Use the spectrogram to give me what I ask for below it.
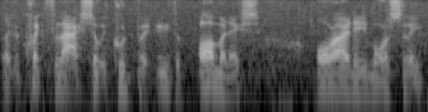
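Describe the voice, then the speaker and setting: A man's voice: fairly low pitch, normal speed, vocal fry. A man chatting casually and playfully as a player in a tabletop role-playing game. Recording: background noise, room ambience.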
